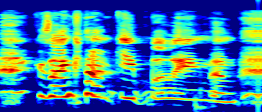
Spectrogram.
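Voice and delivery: high-pitched, laughing plea. Real, not acted. Player admitting they can't keep bullying characters, laughing. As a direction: squeeze the words out through laughter. Player cracking up mid-banter.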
